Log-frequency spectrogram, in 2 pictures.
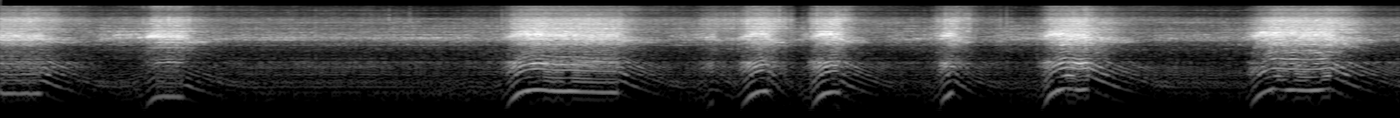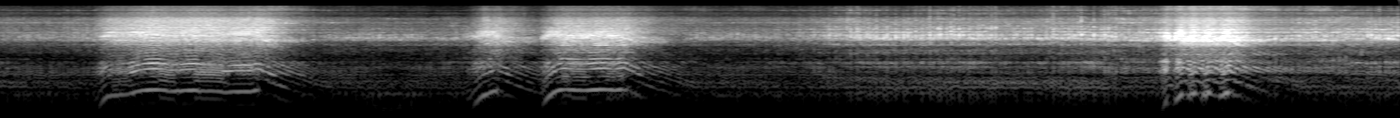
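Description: Petrol chainsaw idling and being revved in about a dozen short bursts, each rising in pitch and dropping back to idle. Near the end it runs steadier at a higher speed, with one loudest rev.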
